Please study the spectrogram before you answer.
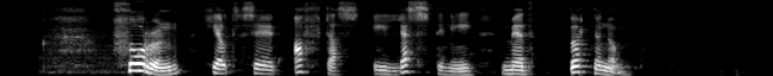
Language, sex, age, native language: Icelandic, female, 40-49, English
